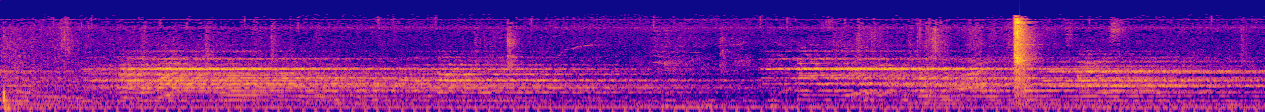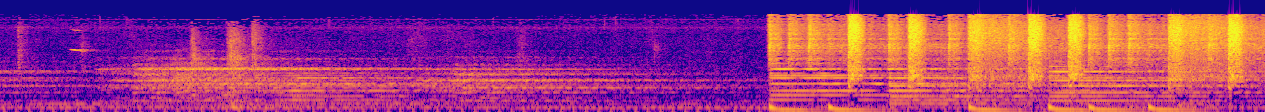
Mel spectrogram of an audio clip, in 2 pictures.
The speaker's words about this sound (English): The mailman, or mailwoman, I guess. Mail person is trying to shove an envelope with a double CD through the mail slot, and it just a little bit too big.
